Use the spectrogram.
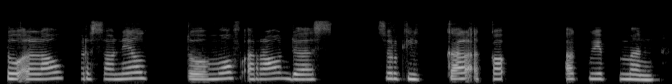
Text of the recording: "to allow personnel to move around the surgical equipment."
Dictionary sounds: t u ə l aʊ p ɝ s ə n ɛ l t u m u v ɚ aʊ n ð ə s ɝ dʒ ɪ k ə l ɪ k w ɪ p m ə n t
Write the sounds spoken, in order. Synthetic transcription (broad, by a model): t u ə l aʊ p ɝ s ə n ɛ l t u m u f ɚ aʊ n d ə s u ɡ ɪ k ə l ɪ k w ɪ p m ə n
